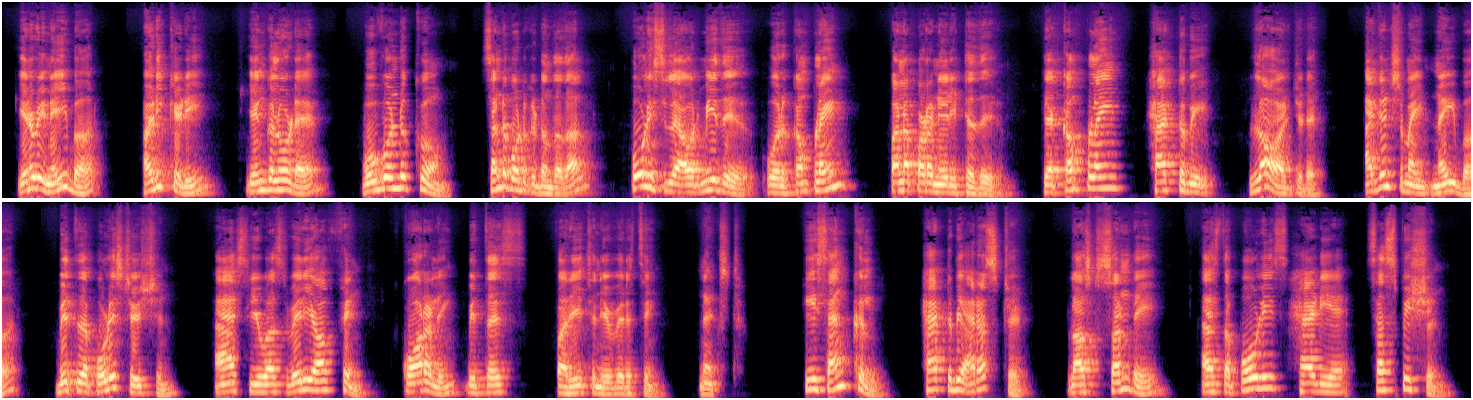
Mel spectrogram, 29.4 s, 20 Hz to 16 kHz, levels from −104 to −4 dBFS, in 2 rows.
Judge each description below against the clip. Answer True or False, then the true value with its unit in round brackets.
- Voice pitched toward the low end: False (150 Hz)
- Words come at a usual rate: False (75 wpm)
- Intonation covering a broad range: True (6.2 semitones)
